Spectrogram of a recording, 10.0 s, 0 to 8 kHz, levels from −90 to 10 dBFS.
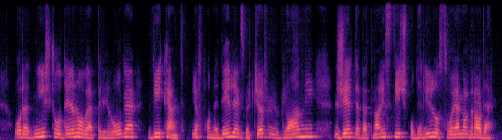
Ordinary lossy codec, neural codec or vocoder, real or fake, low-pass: none; codec, 16 kHz, 2 kbps, X-Codec, HuBERT features, trained on general audio; fake; none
